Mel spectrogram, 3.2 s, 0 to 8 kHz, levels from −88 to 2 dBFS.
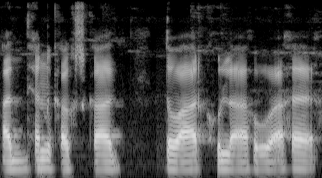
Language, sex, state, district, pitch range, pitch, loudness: Hindi, male, Jharkhand, Ranchi, 95-110 Hz, 95 Hz, -16 LUFS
